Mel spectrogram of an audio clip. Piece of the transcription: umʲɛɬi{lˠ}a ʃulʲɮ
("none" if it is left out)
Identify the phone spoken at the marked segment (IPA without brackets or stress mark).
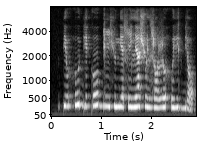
lʲ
